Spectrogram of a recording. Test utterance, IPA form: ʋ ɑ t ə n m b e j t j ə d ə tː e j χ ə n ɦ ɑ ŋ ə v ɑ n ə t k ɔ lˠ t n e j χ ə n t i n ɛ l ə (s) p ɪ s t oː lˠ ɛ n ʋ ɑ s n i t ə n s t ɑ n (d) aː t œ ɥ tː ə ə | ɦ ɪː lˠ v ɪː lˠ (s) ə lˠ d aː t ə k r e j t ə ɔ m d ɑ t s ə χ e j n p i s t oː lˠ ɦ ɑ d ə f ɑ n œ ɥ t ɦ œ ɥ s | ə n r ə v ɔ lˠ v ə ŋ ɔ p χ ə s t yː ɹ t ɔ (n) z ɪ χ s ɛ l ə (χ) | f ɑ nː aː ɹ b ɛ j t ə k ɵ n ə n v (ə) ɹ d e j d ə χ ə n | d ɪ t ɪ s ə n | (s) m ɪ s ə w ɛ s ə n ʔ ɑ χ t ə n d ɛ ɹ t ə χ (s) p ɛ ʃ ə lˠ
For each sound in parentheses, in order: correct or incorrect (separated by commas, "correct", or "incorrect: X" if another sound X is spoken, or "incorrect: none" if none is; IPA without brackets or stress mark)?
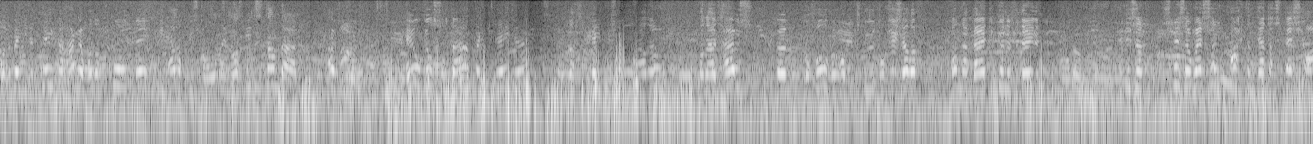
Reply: incorrect: f, correct, correct, incorrect: m, incorrect: f, correct, correct, correct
